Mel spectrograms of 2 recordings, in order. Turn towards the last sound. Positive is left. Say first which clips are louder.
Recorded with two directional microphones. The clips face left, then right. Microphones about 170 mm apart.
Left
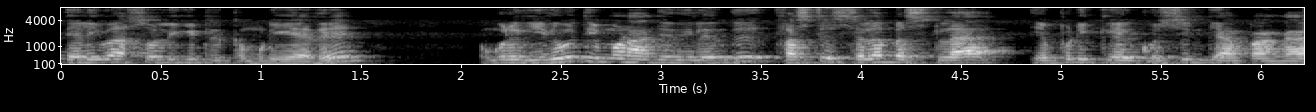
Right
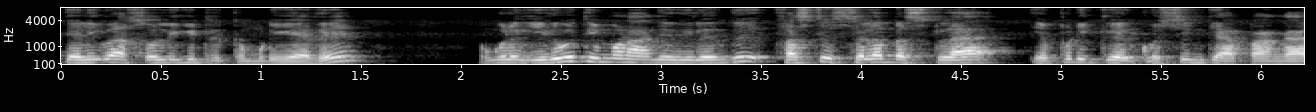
# right 7 dB
turn(degrees=-40)  # may be behind; listen again after turning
